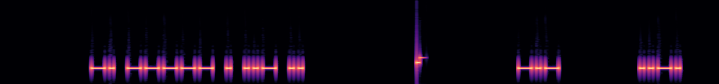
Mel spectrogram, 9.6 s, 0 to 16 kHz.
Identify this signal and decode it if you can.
Morse code, heard as a keyed tone, about 20 wpm, spaced as for 15 wpm, 700 Hz. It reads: N0EUI KF
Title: USA Call Signs - 5 Characters - 6x Character Spacing - 20wpm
